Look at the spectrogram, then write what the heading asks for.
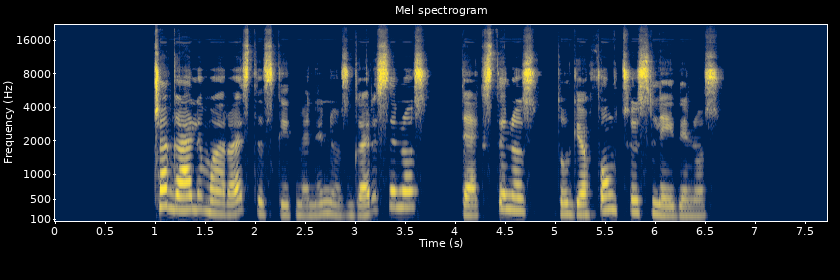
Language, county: Lithuanian, Kaunas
